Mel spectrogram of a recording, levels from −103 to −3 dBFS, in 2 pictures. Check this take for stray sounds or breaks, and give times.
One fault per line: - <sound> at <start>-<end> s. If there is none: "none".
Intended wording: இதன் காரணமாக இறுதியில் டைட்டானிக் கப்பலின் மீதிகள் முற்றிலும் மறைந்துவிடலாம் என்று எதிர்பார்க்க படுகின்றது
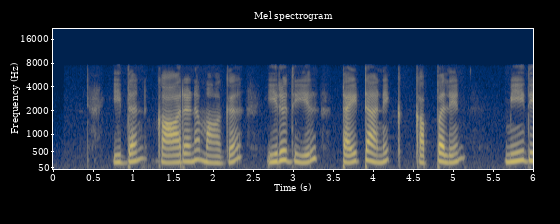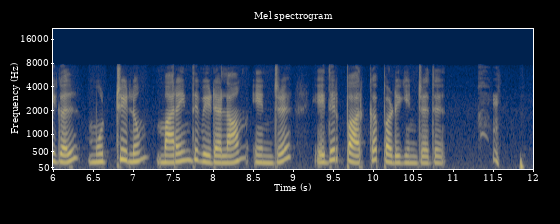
- laugh at 11.3-11.6 s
